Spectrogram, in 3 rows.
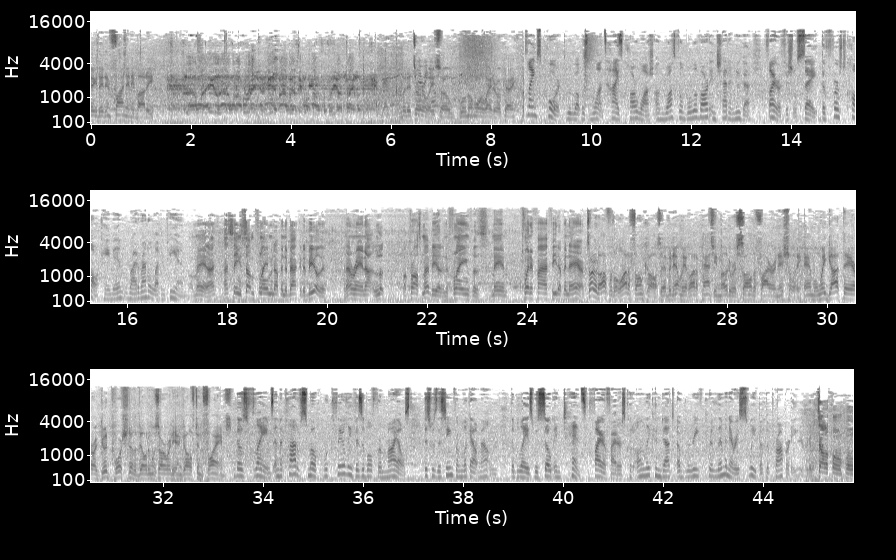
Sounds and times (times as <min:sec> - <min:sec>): Speech: 0:00.0 - 0:45.8.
